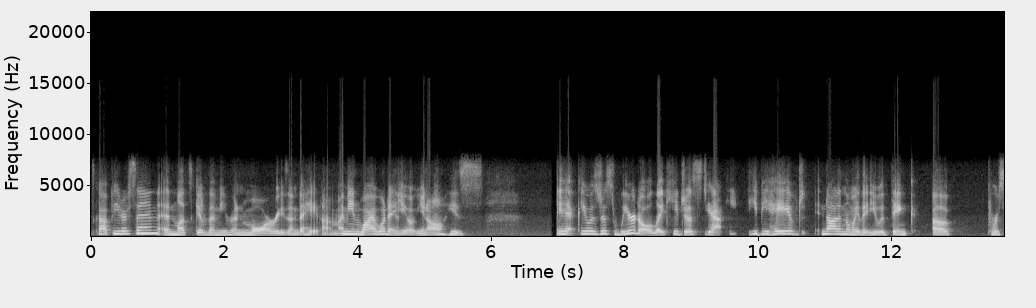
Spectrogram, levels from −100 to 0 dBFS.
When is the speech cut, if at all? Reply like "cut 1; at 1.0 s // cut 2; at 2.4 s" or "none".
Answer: cut 1; at 7.3 s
